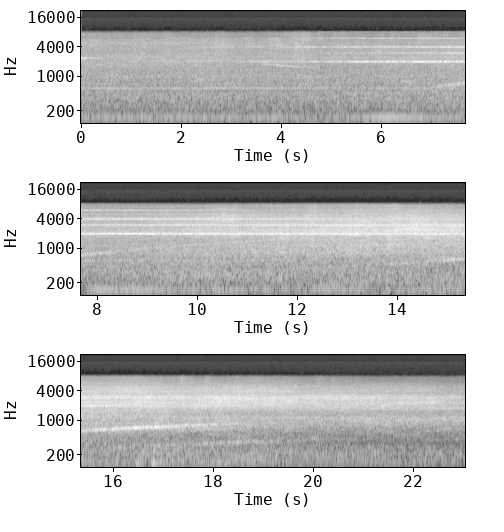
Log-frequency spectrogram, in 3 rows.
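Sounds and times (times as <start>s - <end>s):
steady high-pitched tone: 3.1s - 19.2s.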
